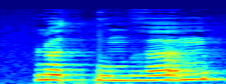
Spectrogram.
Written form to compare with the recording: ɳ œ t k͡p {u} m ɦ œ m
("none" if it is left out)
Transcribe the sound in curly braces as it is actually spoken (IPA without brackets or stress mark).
u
